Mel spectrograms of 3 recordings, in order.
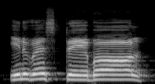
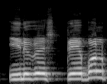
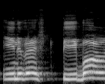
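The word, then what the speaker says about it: investable: इन दोनों वर्डों को इन्वेस्टेबल पढ़ा जाता है, इसको इन्वेस्टिबल नहीं पढ़ा जाता है, नहीं तो ये गलत उच्चारण हो जाएगा। इसका करेक्ट प्रोनाउंसिएशन होता है इन्वेस्टेबल और इसको भी बोला जाता है इन्वेस्टेबल।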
